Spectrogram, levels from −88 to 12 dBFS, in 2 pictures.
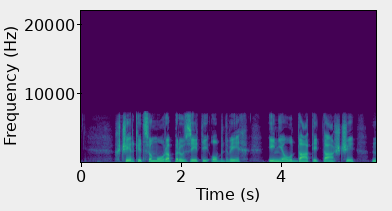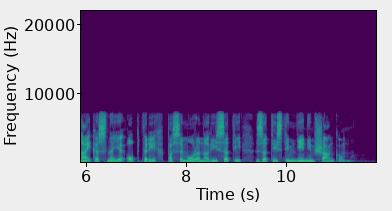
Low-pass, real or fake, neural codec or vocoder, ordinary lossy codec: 7.2 kHz; real; none; none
